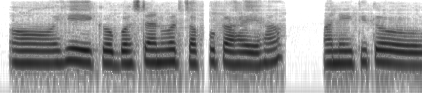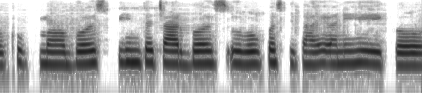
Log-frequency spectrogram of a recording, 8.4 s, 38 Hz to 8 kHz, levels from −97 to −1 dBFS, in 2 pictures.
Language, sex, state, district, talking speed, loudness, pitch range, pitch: Marathi, female, Maharashtra, Dhule, 170 wpm, -22 LUFS, 205-220 Hz, 210 Hz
